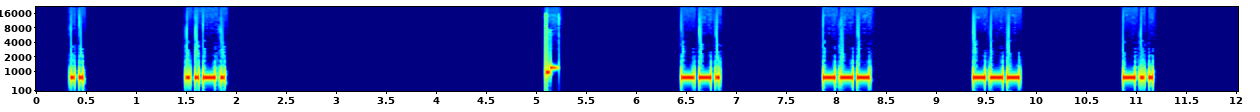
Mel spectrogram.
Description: Morse code, heard as a keyed tone, about 28 wpm, spaced as for 8 wpm, 690 Hz. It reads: IF GOOD
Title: 8x Character Spacing - Top 200 Words - 28wpm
